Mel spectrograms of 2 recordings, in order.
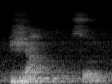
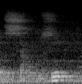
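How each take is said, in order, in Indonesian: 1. Kata ini diawali dengan bunyi sh. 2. Kata ini diawali dengan bunyi s. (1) "kalau pakai shin tebal syamsun berarti matahari" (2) "sinnya sin tipis semua"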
